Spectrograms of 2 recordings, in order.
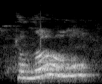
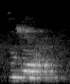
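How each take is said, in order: First: Hello sounds like a searching, questioning call. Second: Hello sounds cold and unfriendly. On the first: Checking whether someone is listening. "how are you going to say hello to know if someone is listening?" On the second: Greeting someone who is disliked. "how about a neighbor you don't like?"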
